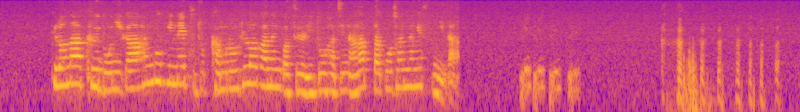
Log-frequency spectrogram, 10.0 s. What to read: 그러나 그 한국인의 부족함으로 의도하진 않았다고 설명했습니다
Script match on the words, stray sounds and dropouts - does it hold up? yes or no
no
